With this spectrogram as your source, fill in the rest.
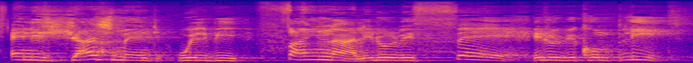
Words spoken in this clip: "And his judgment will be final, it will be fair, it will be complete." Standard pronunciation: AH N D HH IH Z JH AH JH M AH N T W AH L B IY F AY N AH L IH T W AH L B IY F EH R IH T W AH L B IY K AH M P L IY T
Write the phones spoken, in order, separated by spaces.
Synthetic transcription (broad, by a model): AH N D HH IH S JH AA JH M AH N T W AH L B IY F AY N AH L IH T W AH L B IY F EH IH T W AH L B IY K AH M P L IY T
